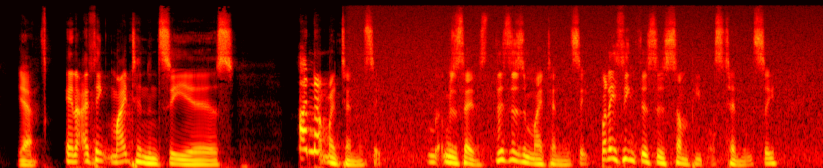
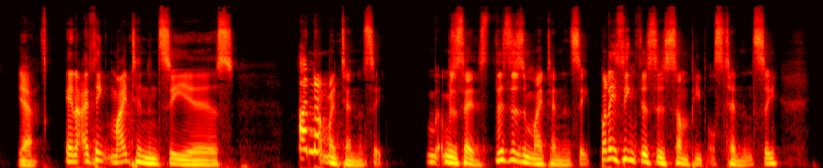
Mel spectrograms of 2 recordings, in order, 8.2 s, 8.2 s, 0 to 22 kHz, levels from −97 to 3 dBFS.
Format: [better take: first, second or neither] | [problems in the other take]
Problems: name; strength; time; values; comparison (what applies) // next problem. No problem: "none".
second | hiss; faint; from 3.5 s on; 20 dB below the speech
